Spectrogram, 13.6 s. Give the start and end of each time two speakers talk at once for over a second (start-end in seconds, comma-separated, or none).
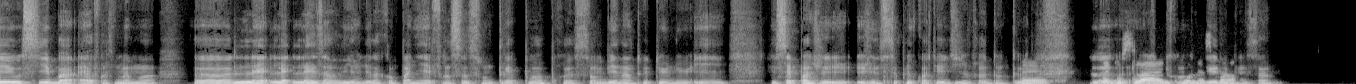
11.0-12.4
